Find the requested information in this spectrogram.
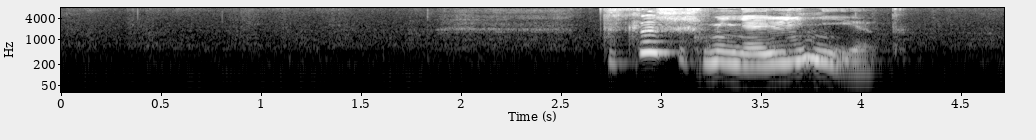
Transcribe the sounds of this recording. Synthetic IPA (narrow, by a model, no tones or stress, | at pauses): t̪ɨslˠɨʃɐʃmʲiɲʲailʲinʲijɛt̪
